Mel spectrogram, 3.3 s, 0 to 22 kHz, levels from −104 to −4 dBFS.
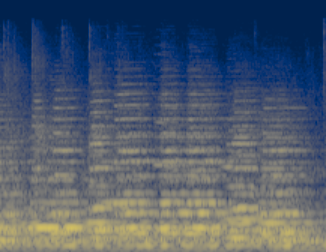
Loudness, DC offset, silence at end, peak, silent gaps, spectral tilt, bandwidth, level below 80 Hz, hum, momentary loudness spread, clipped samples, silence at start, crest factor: -28 LUFS; under 0.1%; 0 s; -16 dBFS; none; -8.5 dB/octave; 7.6 kHz; -52 dBFS; none; 4 LU; under 0.1%; 0 s; 12 dB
